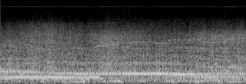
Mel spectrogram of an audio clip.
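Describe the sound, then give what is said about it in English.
Racing cars barreling along an empty freeway, a loud, steady engine roar with a sustained tonal whine that holds almost unchanged throughout, with no breaks or talk. “cars barrel along an empty freeway.”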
